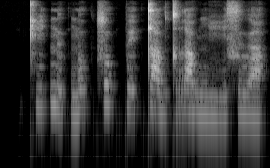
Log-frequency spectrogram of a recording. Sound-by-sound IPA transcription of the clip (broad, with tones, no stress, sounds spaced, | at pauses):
kʰ i˦˥ t̚ n ɯ˨˩ k̚ n o˥˩ k̚ s o˥˩ k̚ p e˦˥ k̚ t a˧ w t r a˧ w ŋ iː˩˦ s ɯ˧ a̯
